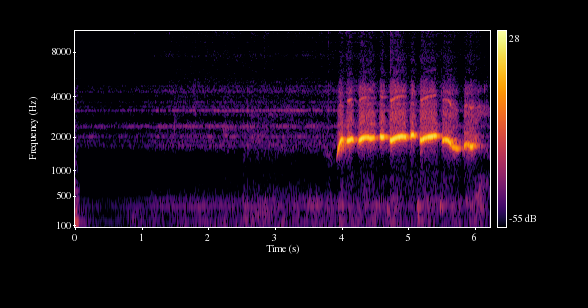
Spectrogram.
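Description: Whistling: one held, slightly wavering high note comes in about four seconds in and runs on with small breaks, after a few seconds of near silence.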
